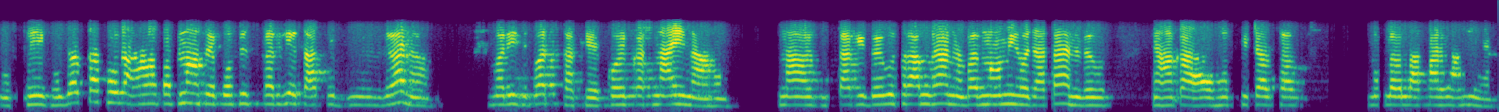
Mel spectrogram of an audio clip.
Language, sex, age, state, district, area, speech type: Hindi, female, 30-45, Bihar, Begusarai, rural, conversation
